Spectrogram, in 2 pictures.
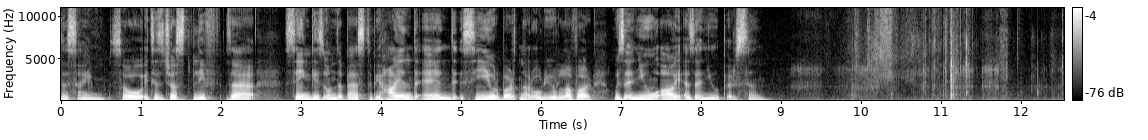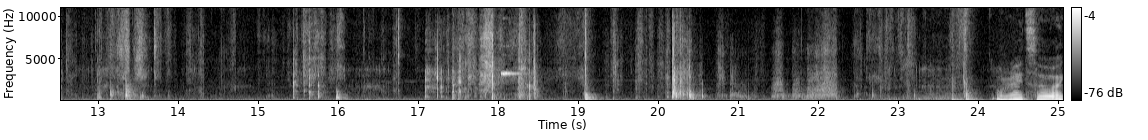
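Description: Playing cards rustle and tap softly as they are handled.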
